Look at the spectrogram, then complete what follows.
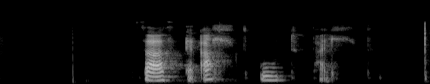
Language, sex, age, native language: Icelandic, female, 8, Icelandic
